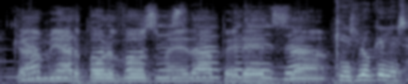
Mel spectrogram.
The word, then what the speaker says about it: pereza: Que básicamente es esa Z que teníamos antes, pero con una D delante. Pereza.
